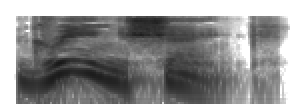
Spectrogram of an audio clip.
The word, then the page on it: greenshank: British English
